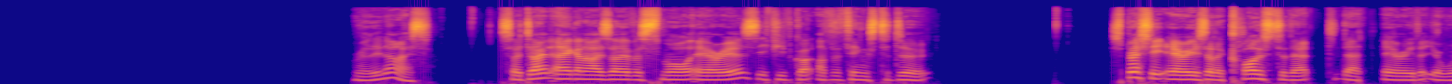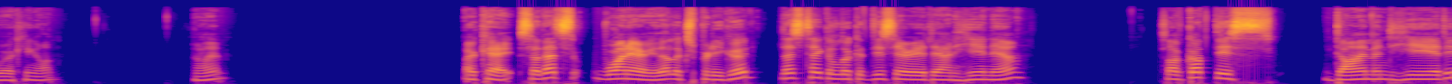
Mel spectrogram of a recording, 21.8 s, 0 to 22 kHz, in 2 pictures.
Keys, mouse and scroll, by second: 1.0 g, 3.0 middle click, 4.2 1, 5.1 click, 7.0 g, 9.3-11.5 middle drag, 12.0 click, 12.9 shift+middle click, 13.6 middle click, 14.1 shift+middle click, 15.2 shift+middle click, 16.1 middle click, 16.5 shift+middle click, 18.2 shift+middle click, 18.7 middle click.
